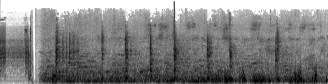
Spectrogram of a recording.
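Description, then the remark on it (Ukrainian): Carved metal storm drain grates on Nezalezhnosti Street in central Ivano-Frankivsk, Ukraine, clank underfoot, about a dozen sharp metallic knocks in a loose, uneven rhythm over a steady bed of murmuring voices and street noise. “Це вулиця Незалежності, там є лівньові такі решітки і дуже полюбляють бавитися діти, бо вони такі різблені, красиві і коли ти йдеш”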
